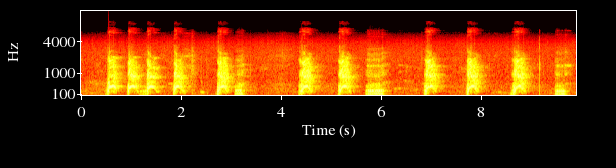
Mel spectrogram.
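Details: Pet dog barking when served spaghetti microwaved for about a minute and too hot: about eleven sharp, harsh barks in uneven bursts, some followed by a lower, growly tail. The room is otherwise quiet.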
